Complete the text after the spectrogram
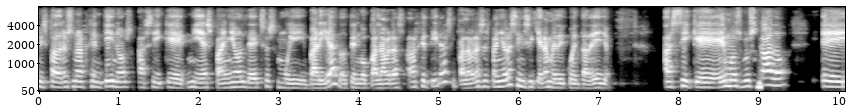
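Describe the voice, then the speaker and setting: A woman with a lowish voice explains a textbook's approach at length, leaning on small fillers as she goes. The sound is dull and muffled, like a video call. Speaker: textbook co-author. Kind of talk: online panel talk.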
